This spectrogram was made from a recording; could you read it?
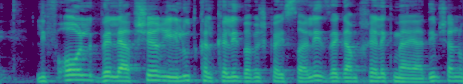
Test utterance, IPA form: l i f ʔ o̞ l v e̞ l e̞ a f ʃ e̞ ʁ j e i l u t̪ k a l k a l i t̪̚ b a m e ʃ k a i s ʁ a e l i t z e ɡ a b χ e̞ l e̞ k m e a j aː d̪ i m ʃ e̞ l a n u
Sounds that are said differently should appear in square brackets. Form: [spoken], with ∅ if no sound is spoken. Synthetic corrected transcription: l i f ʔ o̞ l v e̞ l e̞ a f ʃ e̞ ʁ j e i l u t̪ k a l k a l i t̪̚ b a m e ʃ k a i s ʁ a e l i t z e ɡ a [m] χ e̞ l e̞ k m e a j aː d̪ i m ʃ e̞ l a n u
